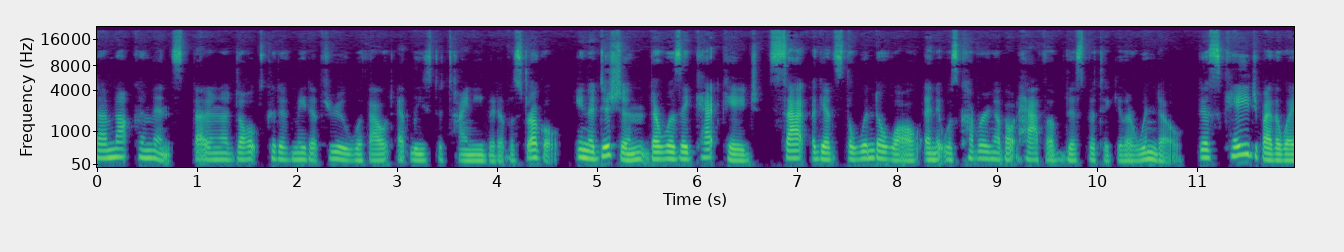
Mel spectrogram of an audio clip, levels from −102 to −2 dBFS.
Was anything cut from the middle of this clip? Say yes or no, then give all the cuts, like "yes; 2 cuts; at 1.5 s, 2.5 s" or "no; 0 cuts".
yes; 2 cuts; at 4.7 s, 10.9 s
